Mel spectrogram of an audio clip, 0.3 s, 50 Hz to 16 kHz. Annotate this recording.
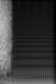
Instrument samples > Percussion
Classic Crispy Kick 1-F#
Kick, powerkick, powerful, brazilianfunk, crispy, distorted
